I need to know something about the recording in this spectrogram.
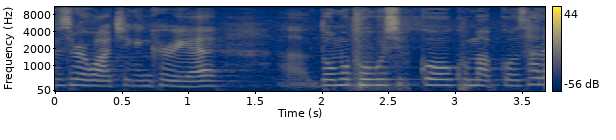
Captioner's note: speaking korean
